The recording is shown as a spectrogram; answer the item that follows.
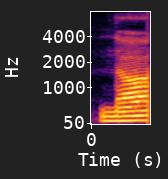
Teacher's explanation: نون کے بعد الف مدہ ہے، نا ایک الف کے برابر لمبا کریں گے. اس کو ہم ملا کے پڑھتے ہیں.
